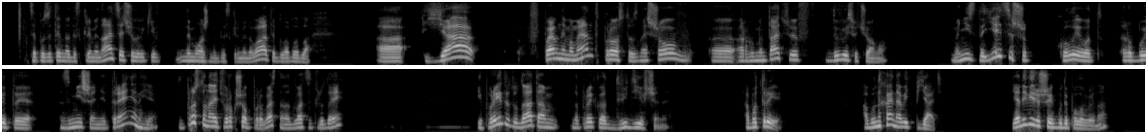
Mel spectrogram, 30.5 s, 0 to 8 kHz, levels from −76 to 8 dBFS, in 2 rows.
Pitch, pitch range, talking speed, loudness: 155 Hz, 135-180 Hz, 105 wpm, -26 LUFS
